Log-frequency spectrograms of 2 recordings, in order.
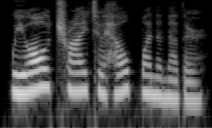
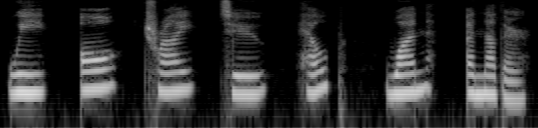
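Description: First: Said in the usual way. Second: Slow, clear word by word reading. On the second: Shown as a demonstration. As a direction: read it slowly for learners. (慢速朗读) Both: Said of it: "好，慢慢来读。".

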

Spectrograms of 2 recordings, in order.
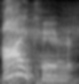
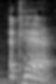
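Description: First: "I" full, clear and loud before "care"; stress on I. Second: "I" reduced to a quick weak uh before "care"; unstressed I. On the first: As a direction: hit "I" hard, never weaken it. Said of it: "清晰响亮的". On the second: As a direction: swallow "I", land only on "care". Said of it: "这个I就不能轻读". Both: Shown as a demonstration.

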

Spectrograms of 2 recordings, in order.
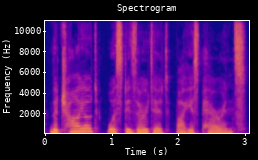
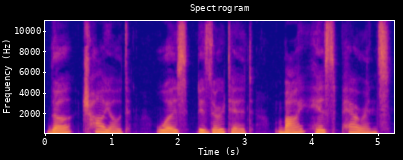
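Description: First: Said in the usual way. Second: Very slow, word-by-word model reading; slow read-along. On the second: Shown as a demonstration. Teacher leads students through the sentence, slow and separated. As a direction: space out every word for learners to follow. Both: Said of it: "跟着我慢读一遍".

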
